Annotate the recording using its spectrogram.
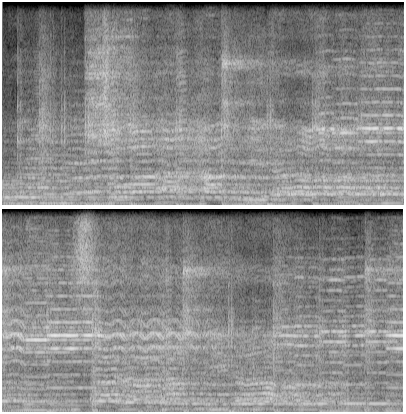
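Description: A woman singing a Korean pop song (gayo) live into a handheld microphone, with instrumental accompaniment over the stage sound system.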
